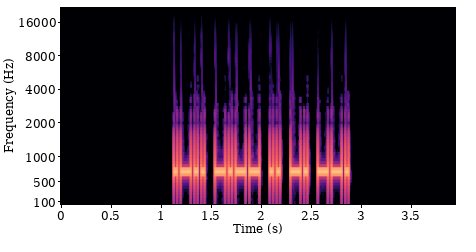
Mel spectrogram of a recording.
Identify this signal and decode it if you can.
Morse code, heard as a keyed tone, about 34 wpm, 700 Hz. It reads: LYING
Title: ING Suffix - Top 100 Words with Base Words 35wpm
